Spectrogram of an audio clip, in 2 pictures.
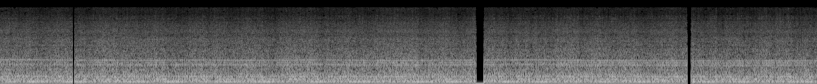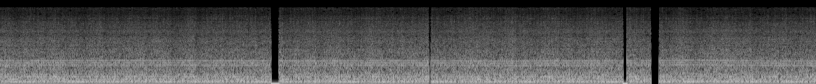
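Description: At 0.73–0.75 s, 6.87–6.91 s, 12.46–12.48 s and 14.68–14.76 s, the program likely failed to fill its output buffer in time, leaving a block of digital silence. The sound drops to zero and back with no fade. The short blocks of about 21 ms, which fit 1024 samples, are heard as short holes. The 43 ms block at 6.87 s and the 85 ms block at 14.68 s are heard as holes.

At 4.76–4.84 s, 10.88–10.96 s and 14.40–14.44 s, an underrun with held sample occurred. The converter froze on its last value for 80, 80 and 40 ms. The sound flattens without a click, and about 70, 70 and 40 ms of live audio were lost meanwhile.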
